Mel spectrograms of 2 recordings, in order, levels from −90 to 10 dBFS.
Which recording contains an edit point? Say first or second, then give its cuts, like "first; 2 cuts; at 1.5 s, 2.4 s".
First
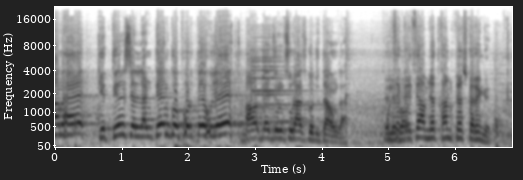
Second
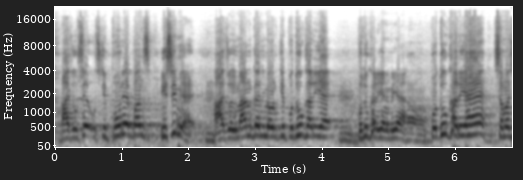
first; 1 cut; at 5.3 s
